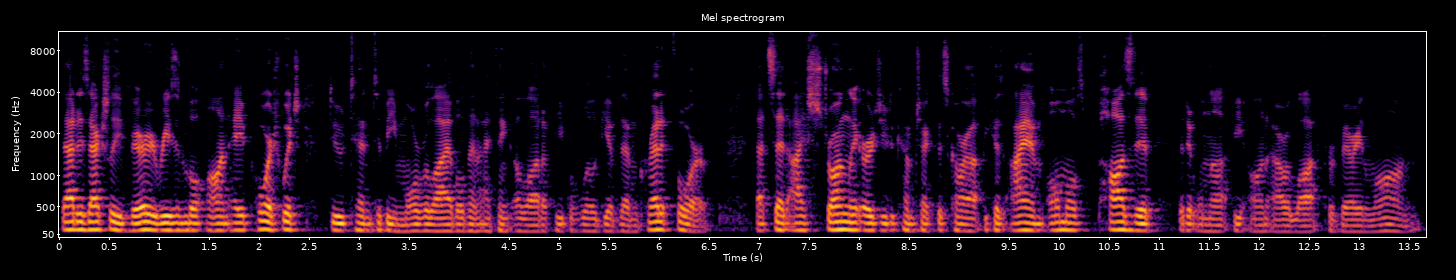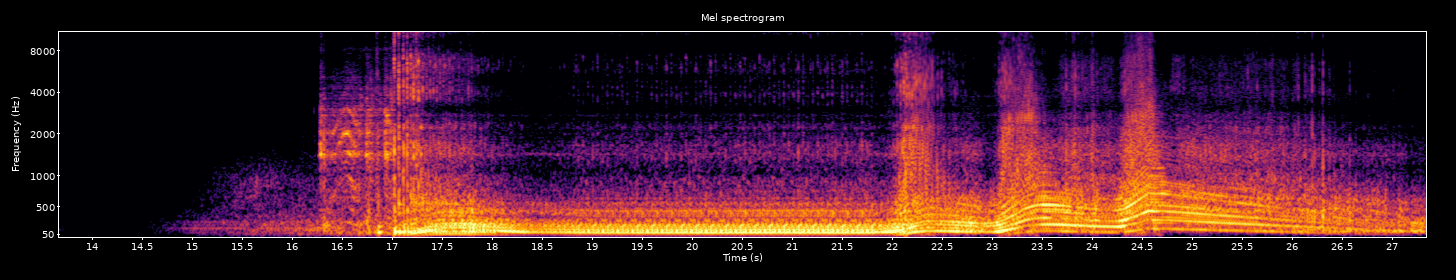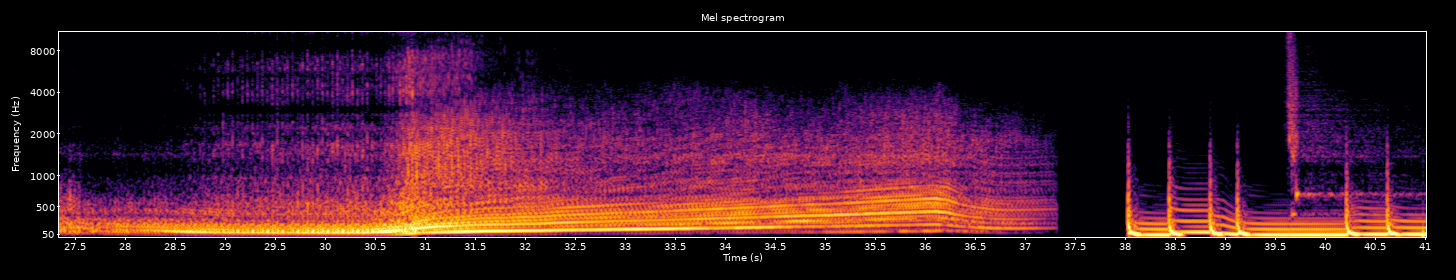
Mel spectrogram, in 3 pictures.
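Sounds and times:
car engine starting and idling: 14.9 - 22.6, 25.6 - 33.4
car accelerating away: 15.0 - 37.4
engine revving: 15.0 - 37.4.

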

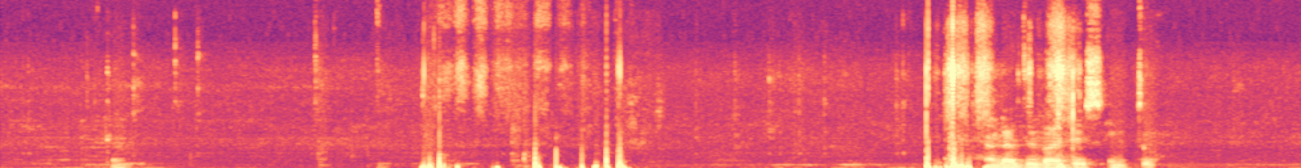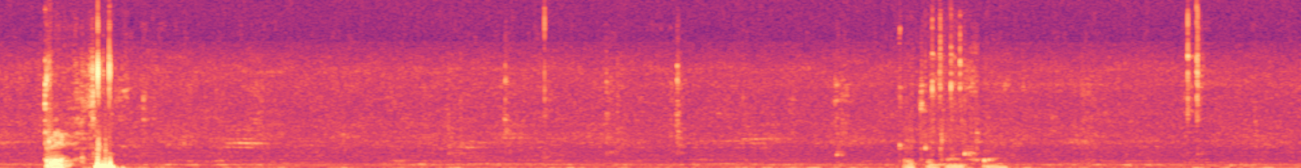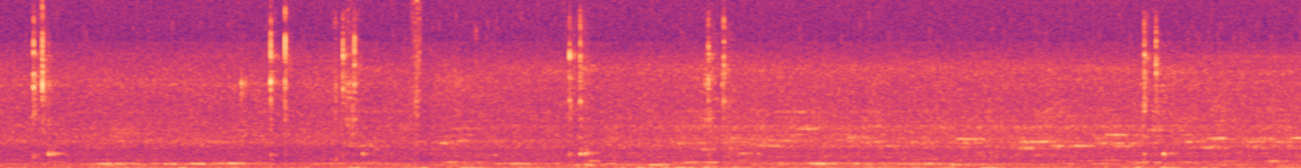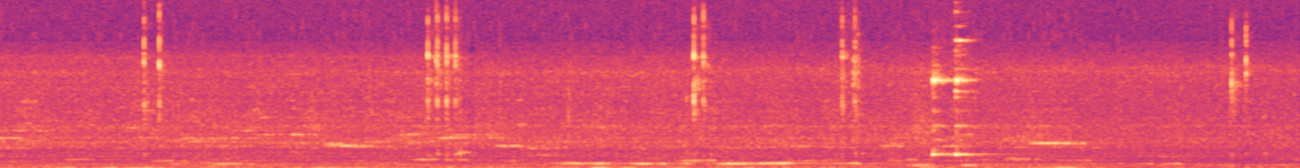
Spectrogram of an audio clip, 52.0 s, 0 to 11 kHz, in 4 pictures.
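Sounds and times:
computer mouse clicks: 1.1 - 2.1, 4.2 - 6.4, 7.3 - 9.9, 13.9 - 14.5, 22.2 - 23.0, 24.8 - 25.2, 26.3 - 26.7, 28.4 - 30.4, 31.6 - 32.1, 33.0 - 33.4, 37.4 - 37.8, 40.4 - 40.7, 43.3 - 43.8, 46.0 - 46.3, 47.4 - 47.7, 51.3 - 51.7
mouse and keyboard clicks: 4.2 - 6.3, 9.0 - 9.9, 13.9 - 14.2, 31.7 - 32.0, 43.3 - 43.8.

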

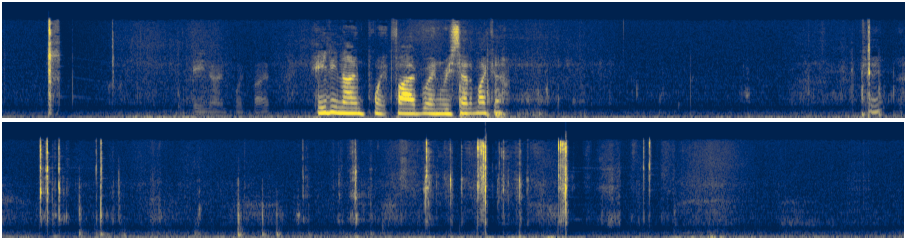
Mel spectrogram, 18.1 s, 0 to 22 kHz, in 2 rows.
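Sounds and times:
air pistol pump and bolt clicking: 9.4 - 10.2.

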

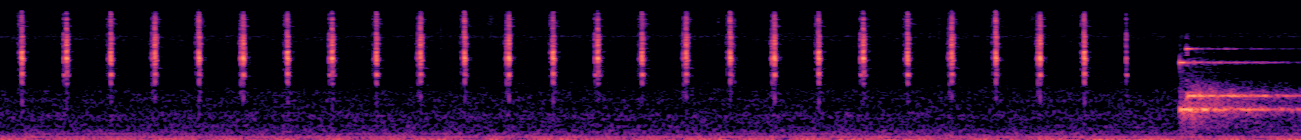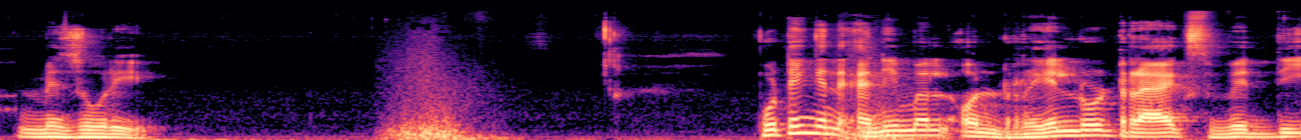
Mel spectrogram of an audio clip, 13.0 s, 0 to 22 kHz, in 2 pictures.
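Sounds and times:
rapid clock ticks: 0.0 - 5.9
short chime: 5.9 - 6.6.

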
